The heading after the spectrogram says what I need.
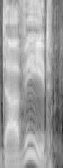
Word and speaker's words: David: salutations to camp goose my name is David pronounced dahveed and I am a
